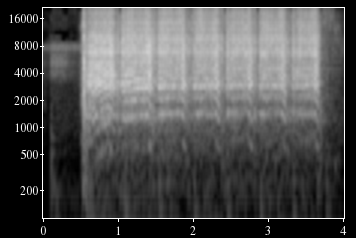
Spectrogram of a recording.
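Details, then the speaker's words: 1965 Ford Fairlane barn find sitting since 2001, cranking on a compression test reading about 150–160 psi, within 10%: starter spins evenly, about eight regular compression beats in three seconds, no drag; normal cranking, cylinder holding compression. "We're looking for high values like this 160, but also within 10%. This side's great."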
